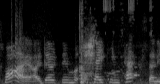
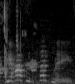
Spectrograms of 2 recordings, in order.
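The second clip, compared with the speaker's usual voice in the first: cat's complaint; 10 semitones higher than usual. Retold or imitated. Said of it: "they're like".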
